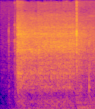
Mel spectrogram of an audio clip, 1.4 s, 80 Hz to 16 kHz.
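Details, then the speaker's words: 2005 Toyota Camry LE V6, which would not start after sitting a day or two, restarted after the battery was disconnected. It catches almost at once with no long cranking and settles into an even idle: a healthy, quick start. "Starts right up."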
